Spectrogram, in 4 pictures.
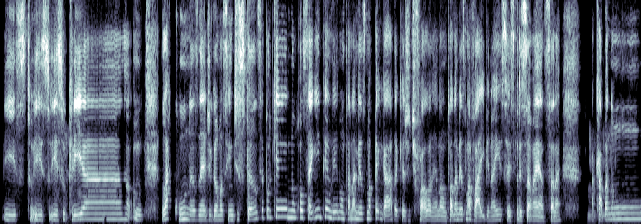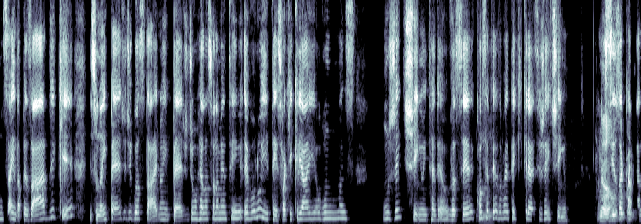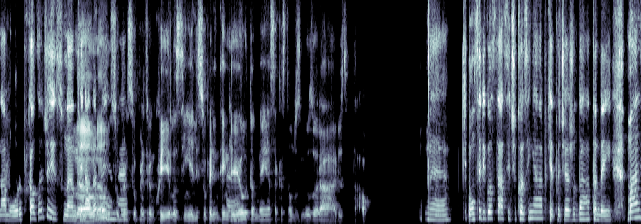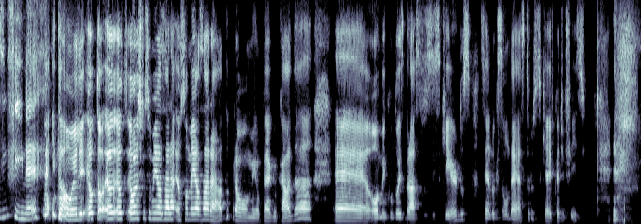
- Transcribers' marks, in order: drawn out: "cria"; tongue click; other background noise; laugh; chuckle
- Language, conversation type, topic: Portuguese, advice, Como a sua rotina lotada impede você de preparar refeições saudáveis?
- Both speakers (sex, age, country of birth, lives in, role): female, 55-59, Brazil, United States, advisor; male, 30-34, Brazil, Portugal, user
